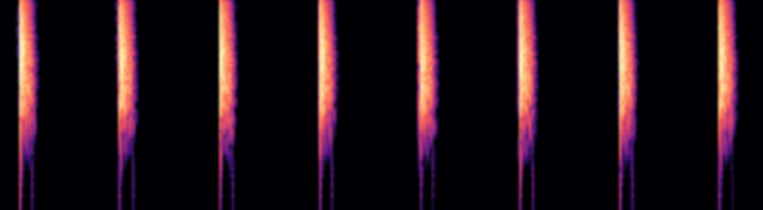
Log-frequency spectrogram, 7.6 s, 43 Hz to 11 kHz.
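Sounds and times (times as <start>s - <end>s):
dancefloor pop clap: 0.2s - 0.4s, 1.2s - 1.4s, 2.2s - 2.4s, 3.2s - 3.4s, 4.2s - 4.4s, 5.2s - 5.4s, 6.2s - 6.4s, 7.2s - 7.4s.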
